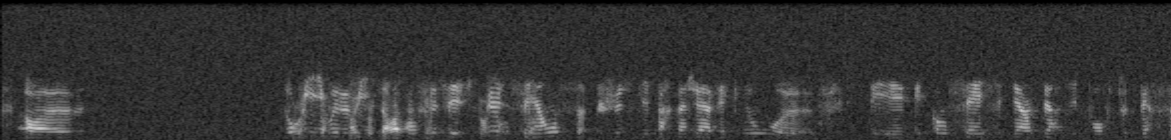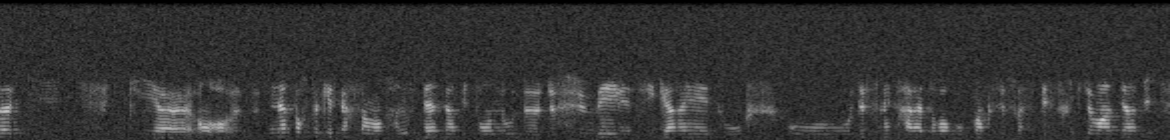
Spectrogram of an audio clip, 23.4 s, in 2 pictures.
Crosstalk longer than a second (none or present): present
